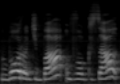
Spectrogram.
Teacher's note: глухі приголосні перед дзвінкими звучать як парні їм дзвінки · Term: Оз віншуються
